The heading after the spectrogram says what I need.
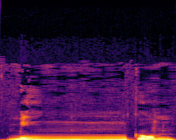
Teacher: منكم، المثال الثالث أيضا نون ساكنة بعدها كاف، انتقلنا من الميم إلى مخرج الكاف ولم ننطق كافا بل نطقنا غنة.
